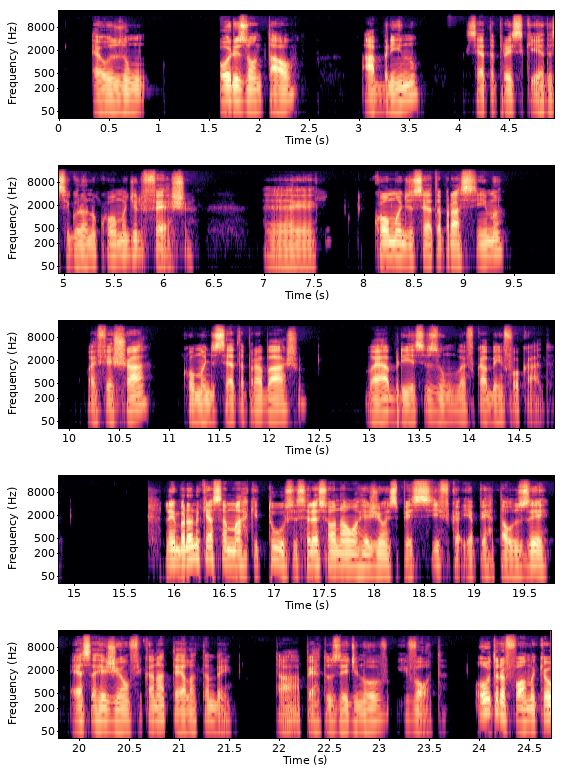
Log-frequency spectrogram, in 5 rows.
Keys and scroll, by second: 4.2 super+Left, 8.7 super+Up, 11.5 super+Down, 12.9 super+Down, 14.4 super+Up, 22.7 z.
